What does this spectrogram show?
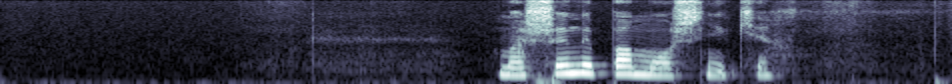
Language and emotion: Russian, neutral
